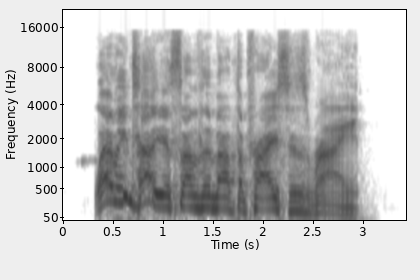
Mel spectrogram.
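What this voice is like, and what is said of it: Imitates another person's voice. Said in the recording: “my Andy Rooney impersonation. It's very Andy Dick. ... Bordering on some Paul Lynde.”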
